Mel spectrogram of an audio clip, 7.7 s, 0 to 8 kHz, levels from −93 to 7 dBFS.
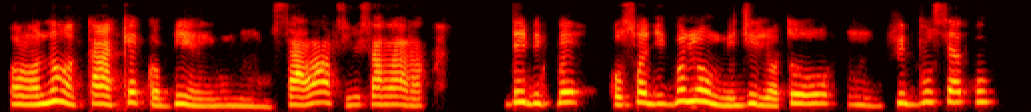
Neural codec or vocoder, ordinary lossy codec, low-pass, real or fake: codec, 16 kHz, 2 kbps, FreqCodec, smaller model; none; 7.2 kHz; fake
